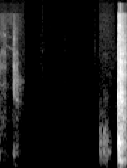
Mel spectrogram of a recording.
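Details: A single sudden loud explosive sneeze after near-silence and a faint catch of breath, from an adult livestreamer who says they have an ongoing dry cough and have a cough drop in their mouth.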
